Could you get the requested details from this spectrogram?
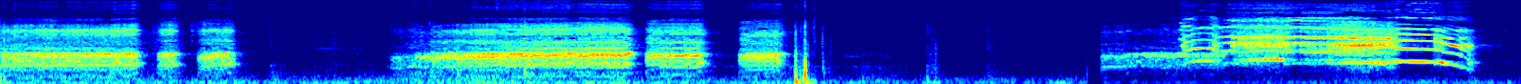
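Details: Booted bantam hen in a kitchen garden uttering harsh, noisy squawks in bursts, a sharp knock in between, then a clearer series of short tonal notes that dip down at the end.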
